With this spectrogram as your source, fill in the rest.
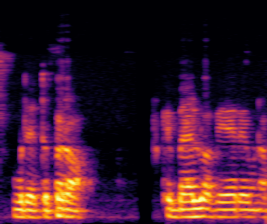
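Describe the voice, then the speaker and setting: Pitched in a medium range, a man's voice moves at an average speed. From Liguria, Italy (Chiavari). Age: 40s. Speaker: entrepreneur. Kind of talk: interview.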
